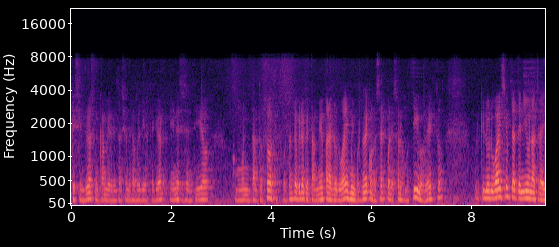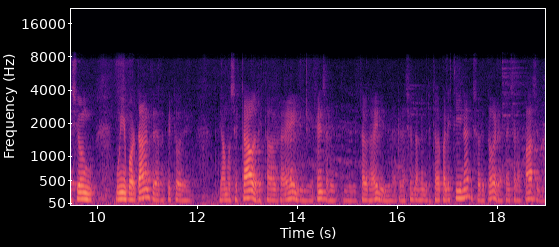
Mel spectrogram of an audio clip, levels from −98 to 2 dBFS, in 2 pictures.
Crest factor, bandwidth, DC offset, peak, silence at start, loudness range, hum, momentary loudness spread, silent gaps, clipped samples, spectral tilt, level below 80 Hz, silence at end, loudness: 18 dB; 8.2 kHz; under 0.1%; -12 dBFS; 0 s; 7 LU; none; 14 LU; none; under 0.1%; -8.5 dB/octave; -52 dBFS; 0 s; -30 LUFS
